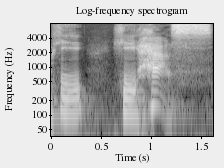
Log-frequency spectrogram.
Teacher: Esa H de he has se salta, como verás en la transcripción.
